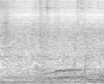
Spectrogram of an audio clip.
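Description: Large floor-touch satin pigeons at a pigeon sale give a low, drawn-out coo rising and falling once, fairly faint over a steady background hum.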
